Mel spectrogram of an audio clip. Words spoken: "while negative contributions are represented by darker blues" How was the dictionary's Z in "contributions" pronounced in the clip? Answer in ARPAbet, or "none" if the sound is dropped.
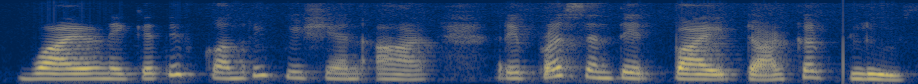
none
